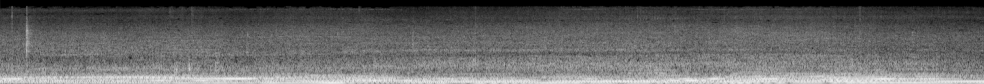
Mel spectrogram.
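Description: Off-road 4x4's engine running under load as it crawls over a rocky, muddy track, the revs rising and falling again and again.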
